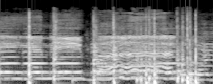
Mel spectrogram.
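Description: Carnatic vocal music: women singing ornamented, gliding phrases with violin and mridangam accompaniment. The mridangam strikes regularly, with a quick run of strokes near the end.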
